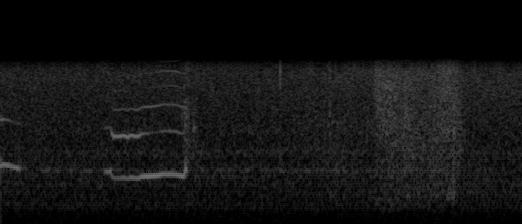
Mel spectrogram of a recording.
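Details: House cat giving a single clear, slightly rising meow about half a second long, followed by soft rustling and faint breathy noise.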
